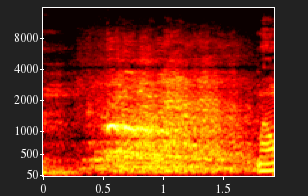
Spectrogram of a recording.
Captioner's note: audience laughing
